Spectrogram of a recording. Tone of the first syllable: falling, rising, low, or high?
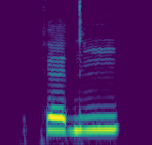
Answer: high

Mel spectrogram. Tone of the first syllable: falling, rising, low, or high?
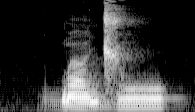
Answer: low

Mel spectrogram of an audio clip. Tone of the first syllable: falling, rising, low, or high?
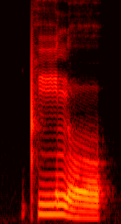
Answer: high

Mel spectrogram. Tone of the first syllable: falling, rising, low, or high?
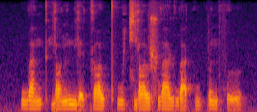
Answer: rising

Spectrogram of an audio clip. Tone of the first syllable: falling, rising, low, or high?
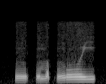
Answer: low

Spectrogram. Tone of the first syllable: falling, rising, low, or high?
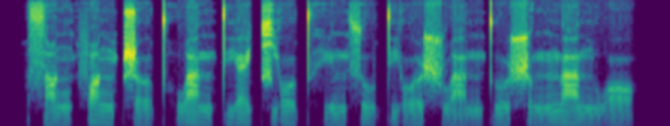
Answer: low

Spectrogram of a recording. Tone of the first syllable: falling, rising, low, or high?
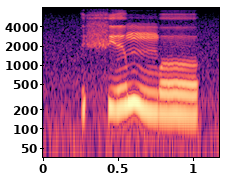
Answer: rising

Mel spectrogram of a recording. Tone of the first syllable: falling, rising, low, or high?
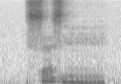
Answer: high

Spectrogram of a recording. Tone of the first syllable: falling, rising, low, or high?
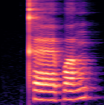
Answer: low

